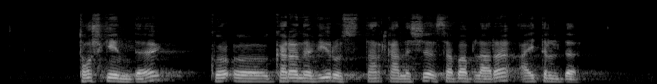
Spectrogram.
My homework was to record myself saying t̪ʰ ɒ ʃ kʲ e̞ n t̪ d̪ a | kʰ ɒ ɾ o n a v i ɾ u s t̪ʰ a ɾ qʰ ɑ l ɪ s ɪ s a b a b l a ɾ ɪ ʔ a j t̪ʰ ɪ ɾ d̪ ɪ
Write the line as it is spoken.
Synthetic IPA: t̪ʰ ɒ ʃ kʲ e̞ n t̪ d̪ a | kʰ o ɾ o n a v i ɾ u s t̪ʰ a ɾ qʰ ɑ l ɪ ʃ ɪ s a b a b l a ɾ ɪ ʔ a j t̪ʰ ɪ l d̪ ɪ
